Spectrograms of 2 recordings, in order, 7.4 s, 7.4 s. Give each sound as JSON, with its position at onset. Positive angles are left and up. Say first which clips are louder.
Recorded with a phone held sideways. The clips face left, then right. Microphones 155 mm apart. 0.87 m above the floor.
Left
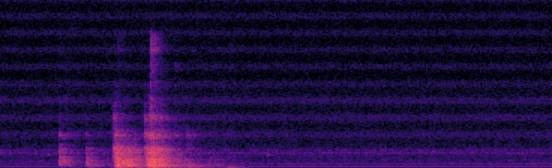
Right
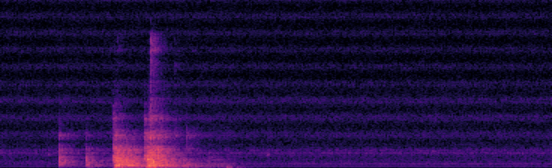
{"t": 0.8, "sound": "a thud", "louder": "right 3 dB", "side_deg": -75, "distance_m": 1.5}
